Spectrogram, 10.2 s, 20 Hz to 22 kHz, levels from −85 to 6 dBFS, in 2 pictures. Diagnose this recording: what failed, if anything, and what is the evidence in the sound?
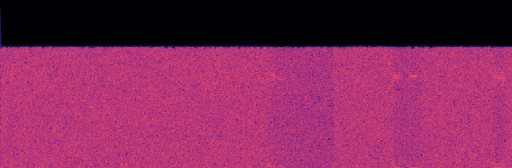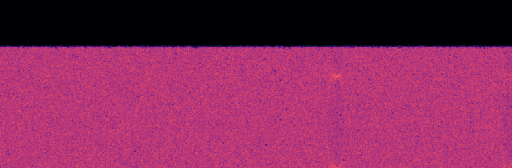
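Wrong sample width throughout, a sample-format conversion fault: the speech sits under loud noise at 0.75 speed and lower pitch, which fits 32-bit samples misread as packed 24-bit.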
